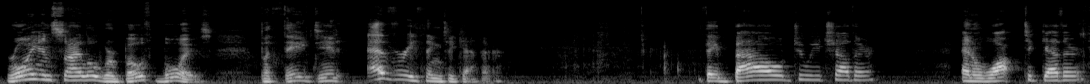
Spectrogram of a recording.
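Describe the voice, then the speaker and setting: A person reading a children's picture book aloud in a gentle, expressive way. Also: medium pitch, takes it slowly, long pauses. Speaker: read-aloud storyteller.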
